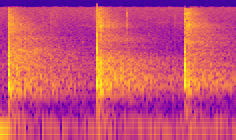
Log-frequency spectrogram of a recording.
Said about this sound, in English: McCall shot his gun at a nearby tree as a warning.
